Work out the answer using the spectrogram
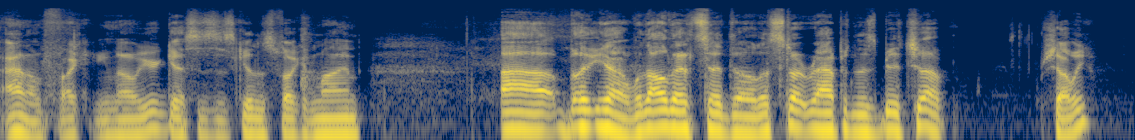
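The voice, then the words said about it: Sick, damaged voice. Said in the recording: “once I stop being sick ... my voice is fucked”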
